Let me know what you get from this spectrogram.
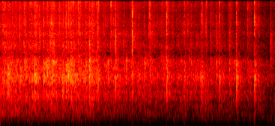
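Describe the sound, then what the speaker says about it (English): An audience applauds students at a panel event at AUT, steady clapping from many hands that thins toward scattered claps at the end, with no speech over it. "Can we just give another round of applause for our students?"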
